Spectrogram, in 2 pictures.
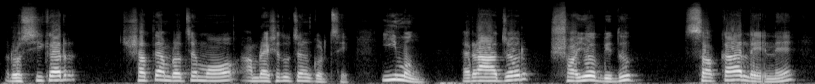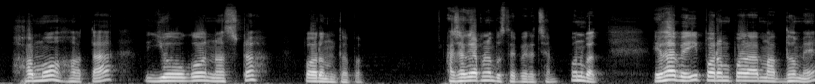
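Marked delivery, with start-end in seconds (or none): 0.0-11.7 verse read again slowly, piece by piece; restart, chunk by chunk; careful teaching pace; slow read from the start. Shown as a demonstration. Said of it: "আমি আবার প্রথম থেকে বলি".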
